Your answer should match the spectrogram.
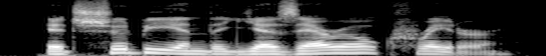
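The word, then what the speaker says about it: Jezero: should be in the yazero crater it looks like it should be pronounced jazero but it's yazero yeah one of those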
